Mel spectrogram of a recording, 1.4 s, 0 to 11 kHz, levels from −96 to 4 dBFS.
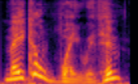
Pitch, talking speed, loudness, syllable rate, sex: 170 Hz, 175 wpm, -16 LUFS, 4.2 syllables/s, male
